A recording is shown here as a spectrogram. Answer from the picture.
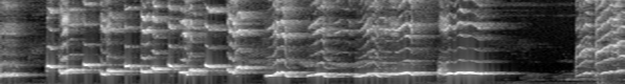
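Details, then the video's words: A Chinese hwamei sings in the morning to goad other birds into responding: a rising ladder of quick whistled notes, then a long warbling, wavering passage, a short silence, and a fresh upward whistle. "POKSAY HONGKONG kicau pagi hari buat EMOSI burung lain cocok untuk PANCINGAN"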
